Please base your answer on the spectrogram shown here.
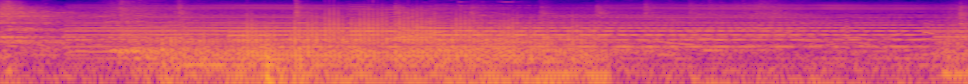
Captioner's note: cymbal crashes; horns blowing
